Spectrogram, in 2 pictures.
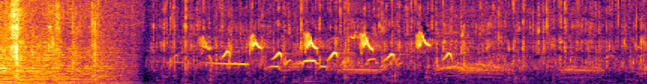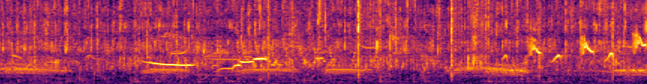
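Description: Music stops about a second in, giving way to outdoor ambience with several birds chirping: many short, quick high calls over a softer call that repeats about once a second.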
